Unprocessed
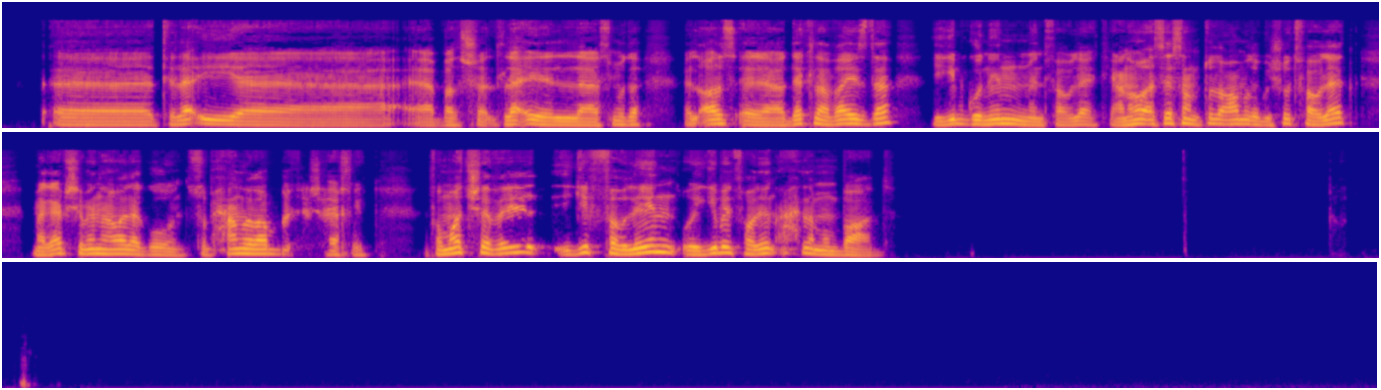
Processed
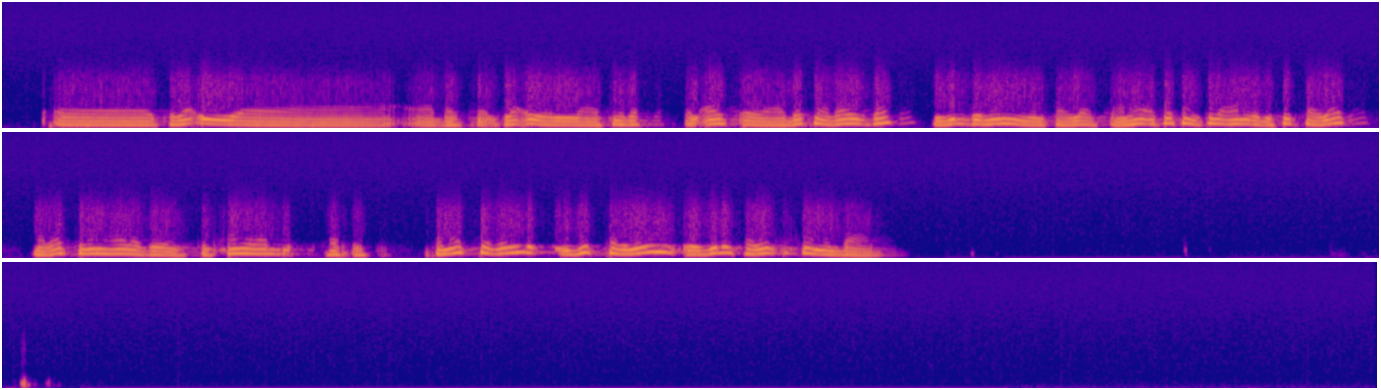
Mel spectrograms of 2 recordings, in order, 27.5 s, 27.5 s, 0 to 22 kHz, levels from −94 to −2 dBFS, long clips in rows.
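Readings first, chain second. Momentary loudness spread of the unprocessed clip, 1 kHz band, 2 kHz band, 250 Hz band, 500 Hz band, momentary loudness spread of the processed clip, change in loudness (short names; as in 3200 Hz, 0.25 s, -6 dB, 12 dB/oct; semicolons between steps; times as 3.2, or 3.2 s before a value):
10 LU, -27.0 dB, -26.5 dB, -8.5 dB, -17.5 dB, 8 LU, -10.5 dB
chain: inverse Chebyshev low-pass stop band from 1100 Hz, stop band 60 dB; compressor, threshold -27 dBFS, peak gain reduction 12 dB; added noise blue -61 dBFS; echo 0.165 s -22.5 dB; noise-modulated delay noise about 1200 Hz, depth 0.031 ms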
